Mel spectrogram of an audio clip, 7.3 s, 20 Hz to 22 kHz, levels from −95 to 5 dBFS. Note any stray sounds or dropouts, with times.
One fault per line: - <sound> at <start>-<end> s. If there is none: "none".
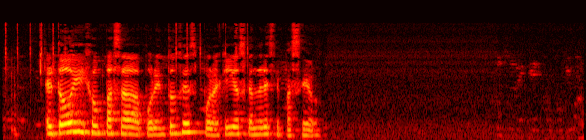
none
